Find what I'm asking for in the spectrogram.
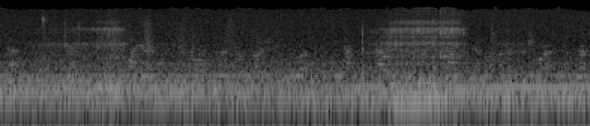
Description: Proof that Dad DOES snore.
